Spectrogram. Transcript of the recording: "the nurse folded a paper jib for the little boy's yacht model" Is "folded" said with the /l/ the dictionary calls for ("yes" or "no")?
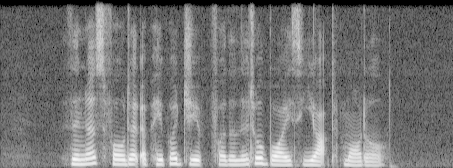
yes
